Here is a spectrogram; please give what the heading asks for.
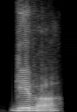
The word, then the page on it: guiver: Indian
